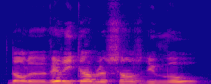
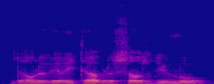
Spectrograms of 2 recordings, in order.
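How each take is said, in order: First: "Dans le véritable sens du mot?" asked with a rising, probing tune, a bit louder; asking question. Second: "Dans le véritable sens du mot." stated softly and low, a quiet confirmation; firm answer. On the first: The dreamer presses Nastenka with a question, rising tune. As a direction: raise the line into a question on "véritable". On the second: Nastenka quietly confirms his words, soft low statement. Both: Acted. Question then echoed as answer.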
